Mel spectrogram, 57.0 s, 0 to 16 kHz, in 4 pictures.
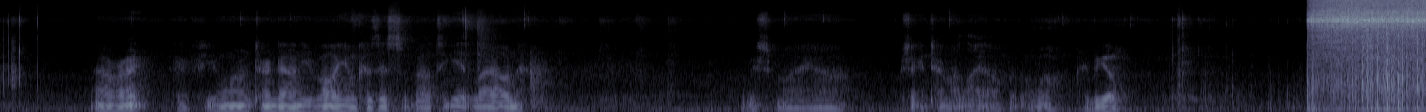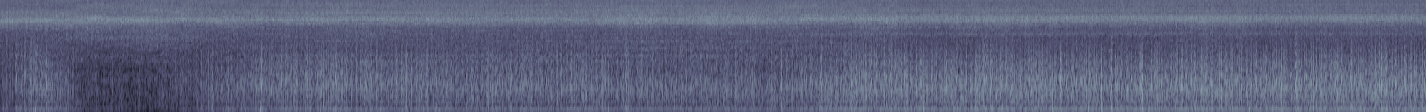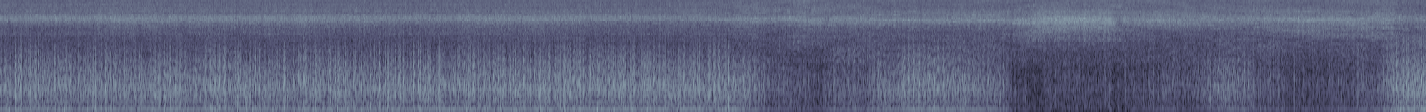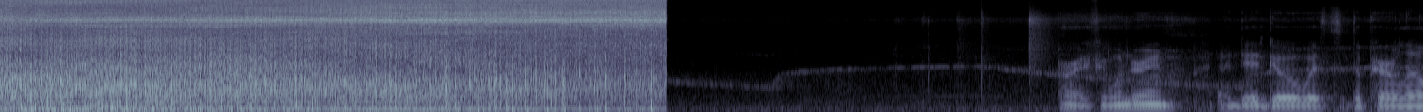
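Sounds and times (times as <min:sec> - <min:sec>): mains hum: 0:13.1 - 0:49.5
tesla coil hissing buzz: 0:13.1 - 0:49.5.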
